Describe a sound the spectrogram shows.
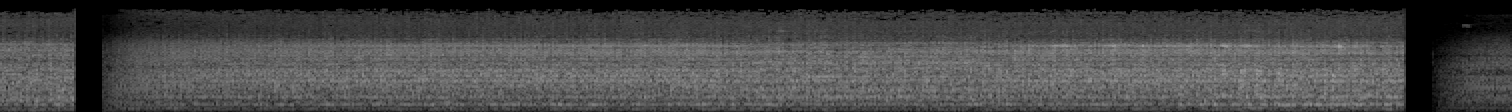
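A metal lathe hums and whirs steadily.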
